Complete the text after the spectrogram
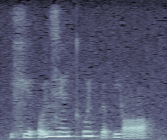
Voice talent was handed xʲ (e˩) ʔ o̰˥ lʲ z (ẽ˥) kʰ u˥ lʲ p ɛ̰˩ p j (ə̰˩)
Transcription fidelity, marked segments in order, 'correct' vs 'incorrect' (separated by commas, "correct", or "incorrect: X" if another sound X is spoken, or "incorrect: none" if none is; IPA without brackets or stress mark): correct, correct, incorrect: ɔ̰˩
